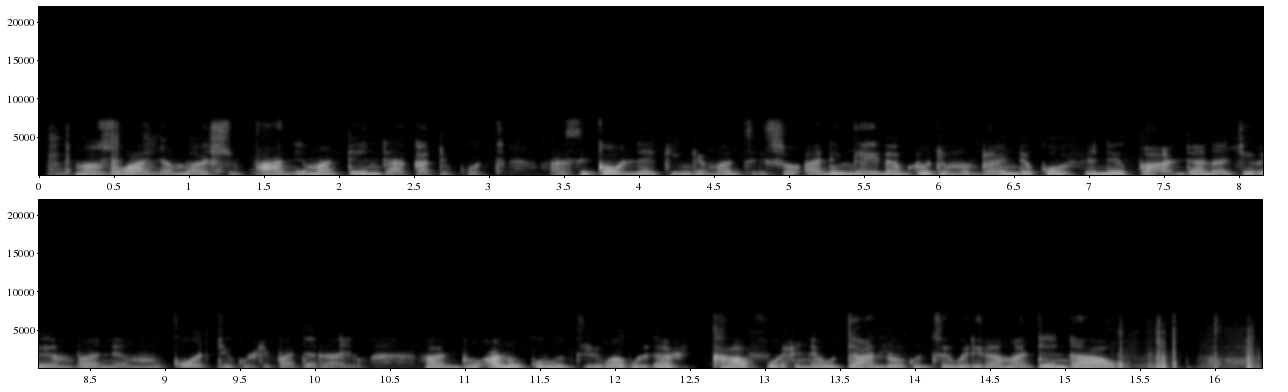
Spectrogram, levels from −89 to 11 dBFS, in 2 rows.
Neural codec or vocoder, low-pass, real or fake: codec, 44.1 kHz, 7.8 kbps, DAC; 7.2 kHz; fake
